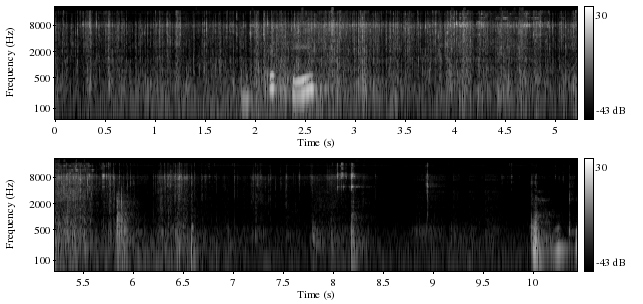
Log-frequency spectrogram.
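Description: Plastic crinkling and rustling as a small packet is handled and opened close by, with a few clicks; a person speaks briefly near the end.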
